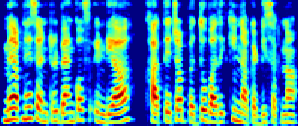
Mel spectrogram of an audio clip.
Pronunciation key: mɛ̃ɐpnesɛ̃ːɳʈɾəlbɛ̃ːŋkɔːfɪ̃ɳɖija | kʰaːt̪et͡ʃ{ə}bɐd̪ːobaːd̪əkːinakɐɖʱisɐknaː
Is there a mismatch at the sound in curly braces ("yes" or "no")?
yes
